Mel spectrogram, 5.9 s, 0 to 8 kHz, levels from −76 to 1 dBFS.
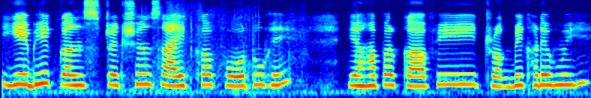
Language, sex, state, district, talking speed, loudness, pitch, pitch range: Hindi, female, Haryana, Charkhi Dadri, 150 wpm, -17 LUFS, 285 Hz, 275-300 Hz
